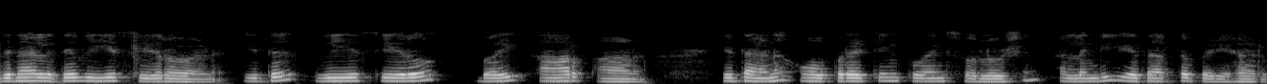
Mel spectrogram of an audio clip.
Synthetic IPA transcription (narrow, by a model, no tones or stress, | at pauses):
ɐðinaːliðɨʋijsiːroːaːɳɨ | iðɨ | ʋisiːroː | bɐjaːraːɳɨ | iðaːɳɨoːpːɐreːʈːiŋɡpoːjnɖsolːuːʂɐn | ɐlːe̞ŋɡileːt̪ʰaːrt̪ɐpɐɾiɦaːɾɐm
